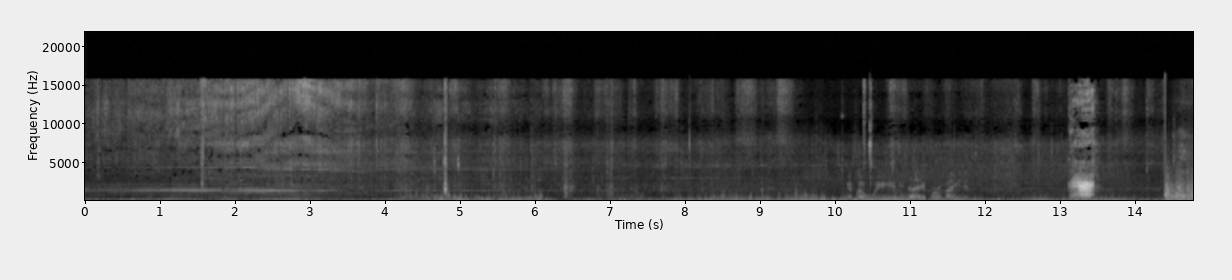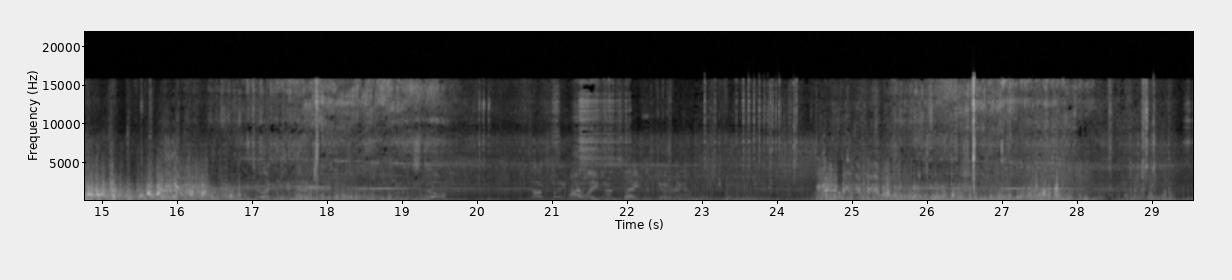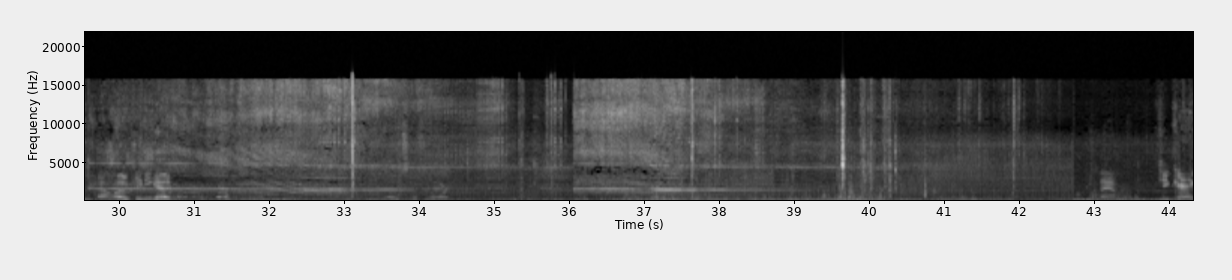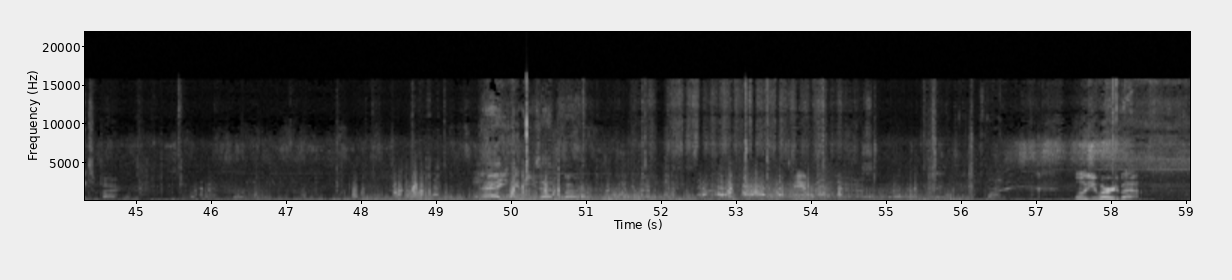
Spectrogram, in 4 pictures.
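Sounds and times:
model plane propeller whine: 0.0s - 59.0s
wind buffeting microphone: 0.0s - 59.0s.

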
